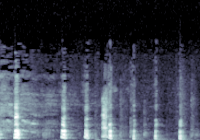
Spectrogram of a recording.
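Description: A person laughing in a run of short, breathy bursts, about four a second, fading away toward the end.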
